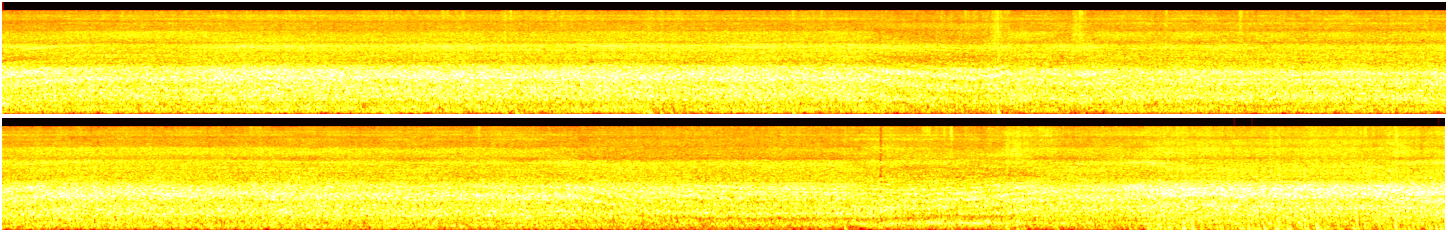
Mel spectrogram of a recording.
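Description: Steam jetting out of the brass flare fitting on the end of a heated stainless-steel tube coil: the water inside the coil is boiling and being driven out as a loud, steady hiss.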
